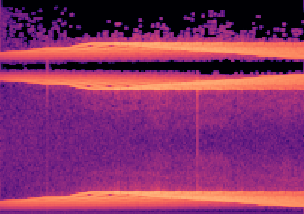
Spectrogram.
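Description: A synthesized, theremin-like sound effect: a smooth electronic tone trailing many echoes, gliding up in pitch, holding high around the middle, then slowly sliding back down.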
